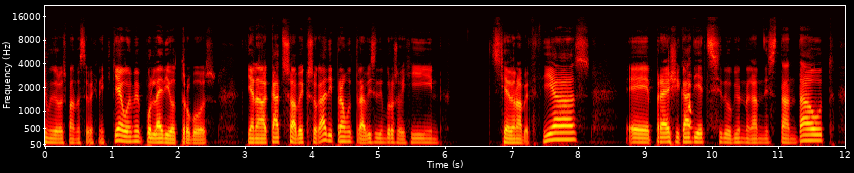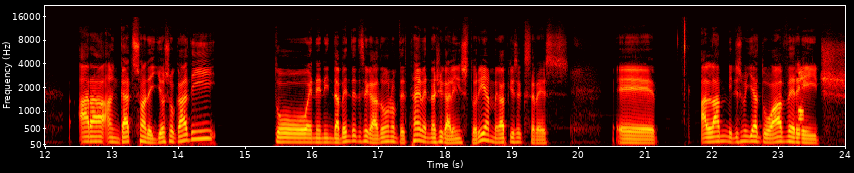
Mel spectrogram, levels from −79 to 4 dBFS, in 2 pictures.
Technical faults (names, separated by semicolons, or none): corrupt frame decoded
